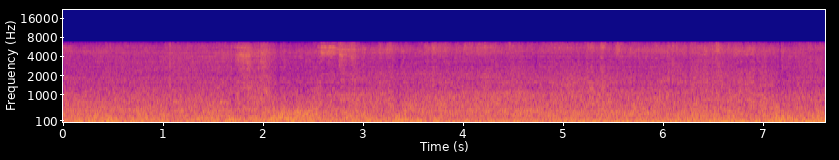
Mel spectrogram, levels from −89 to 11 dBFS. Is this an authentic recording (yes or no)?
yes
